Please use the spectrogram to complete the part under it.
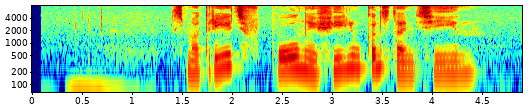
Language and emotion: Russian, neutral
